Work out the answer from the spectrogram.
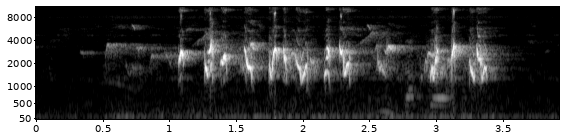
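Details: Decoy bird, a sooty-headed bulbul with many songs, opens with a soft thin whistle and then launches into a long, tumbling series of loud, chortling warbled notes.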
